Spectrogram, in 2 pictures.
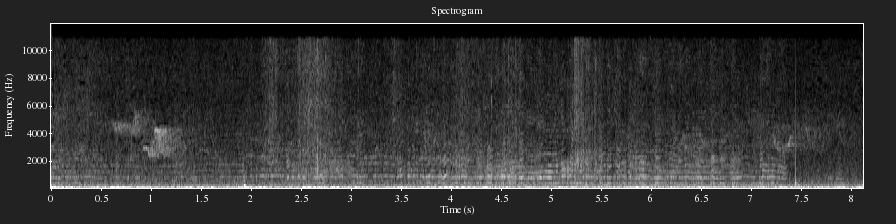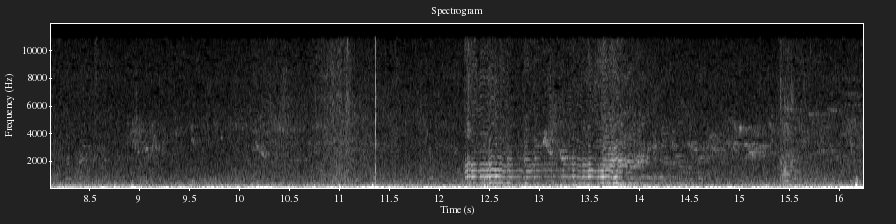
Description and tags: Flies Fighting
A group of flies near the ground buzzing and bumping into each other. A fly fight?
insects, flies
